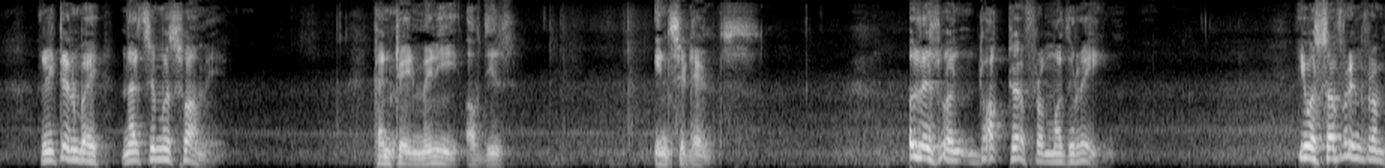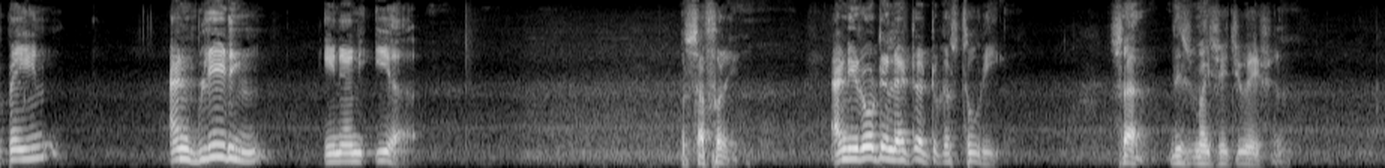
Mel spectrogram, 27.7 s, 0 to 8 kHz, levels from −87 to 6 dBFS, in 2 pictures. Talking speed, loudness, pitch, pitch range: 90 wpm, -15 LUFS, 155 Hz, 135-190 Hz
